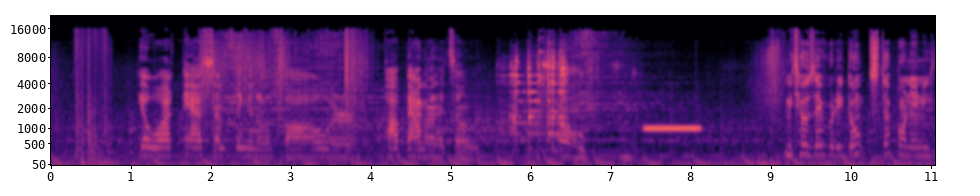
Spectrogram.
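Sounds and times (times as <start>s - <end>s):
background music: 0.0s - 11.0s
censor bleep tone: 7.4s - 8.2s.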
